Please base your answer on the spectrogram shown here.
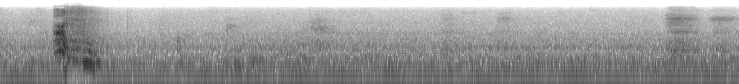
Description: I kept sneezing and sneezing. This is a normal day in my life!!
